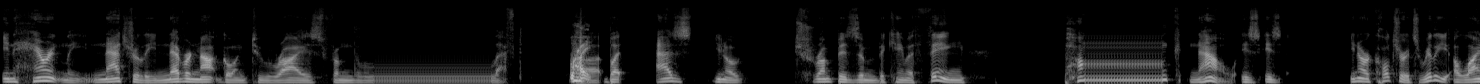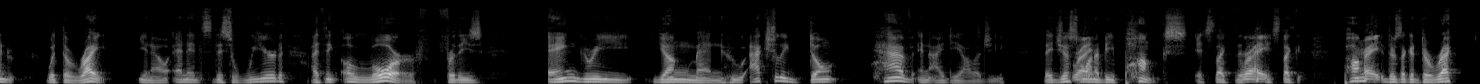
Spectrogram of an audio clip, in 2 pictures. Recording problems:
audio freezing; at 3.5 s for 1 s and at 11 s for 1 s

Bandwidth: 14.5 kHz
